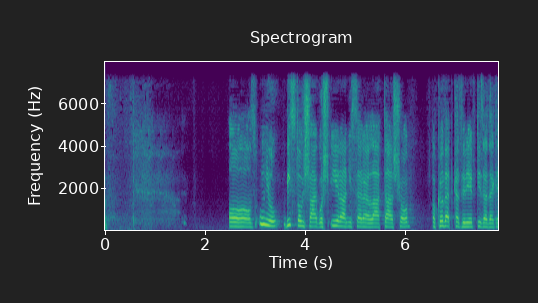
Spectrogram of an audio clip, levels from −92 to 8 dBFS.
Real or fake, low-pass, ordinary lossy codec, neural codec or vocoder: fake; 7.2 kHz; none; codec, 16 kHz, 1.1 kbps, Voila-Tokenizer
